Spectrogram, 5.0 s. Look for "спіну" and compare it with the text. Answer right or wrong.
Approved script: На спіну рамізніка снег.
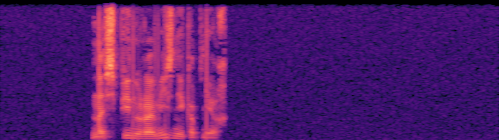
right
